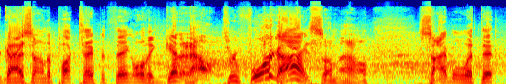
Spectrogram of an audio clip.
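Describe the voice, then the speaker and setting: A man giving live play-by-play of an amateur hockey game in an informal, folksy, conversational way. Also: medium pitch. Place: indoor ice rink during a live game. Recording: noisy rink ambience behind voice. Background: clear rink and game noise.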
